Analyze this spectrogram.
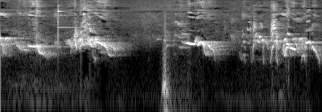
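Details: Black-naped oriole, a male in busy 'ngalas' style song used to train cage birds: scratchy, drawn-out nasal notes, then a sharp click and further wavering, descending phrases.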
